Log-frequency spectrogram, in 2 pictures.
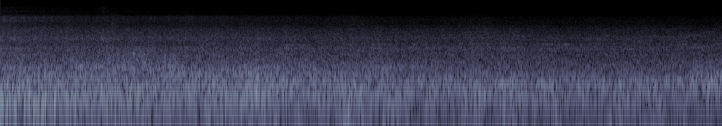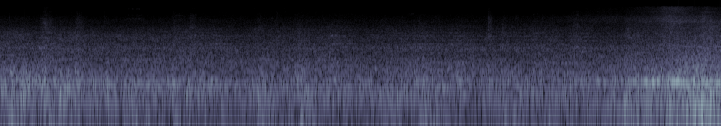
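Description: Stainless-steel passenger carriages of a train rolling past at close range: a steady rumble of wheels on rail with a few clicks as the wheels cross rail joints. Near the end it grows louder with a steady engine hum as the trailing diesel locomotive draws near.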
